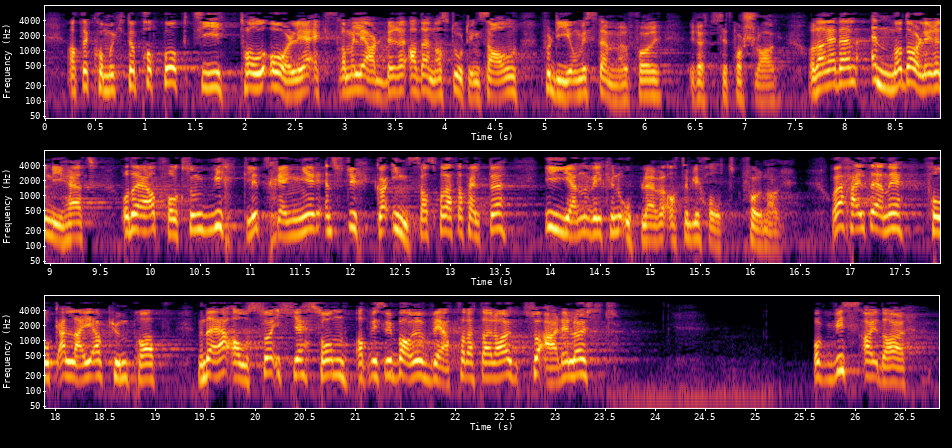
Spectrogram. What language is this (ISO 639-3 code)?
nob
